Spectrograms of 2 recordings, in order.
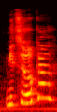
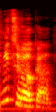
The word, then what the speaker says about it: Mitsuoka: Koji and uh also matsuru mitsuka I think I got his first name wrong it's mitsuoka um and he's also pretty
